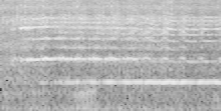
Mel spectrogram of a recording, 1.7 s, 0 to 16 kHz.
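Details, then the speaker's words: Volvo V40 T4 2018 2.0 turbo engine running: steady thin high-pitched whistle of a vacuum leak through a torn PCV valve diaphragm on the valve cover oil separator; relieving pressure stops it; diaphragm to be replaced. "bom aqui no motor tem esse barulho então a gente conseguiu identificar um problema é que na válvula essa película tem aqui ó quer ver Vou tirar a pressão aí ele para o barulho vai parar o barulho"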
